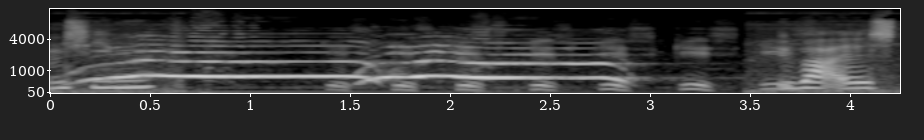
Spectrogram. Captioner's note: loud shouts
